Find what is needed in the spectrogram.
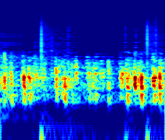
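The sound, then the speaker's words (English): A herd of wild horses gallops in a valley with rapid, overlapping hoofbeats drumming steadily throughout, loud, with a few sharper thuds standing out from the rumble. “At a narrow gap opening into the valley, they paused to watch the great wild horses”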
